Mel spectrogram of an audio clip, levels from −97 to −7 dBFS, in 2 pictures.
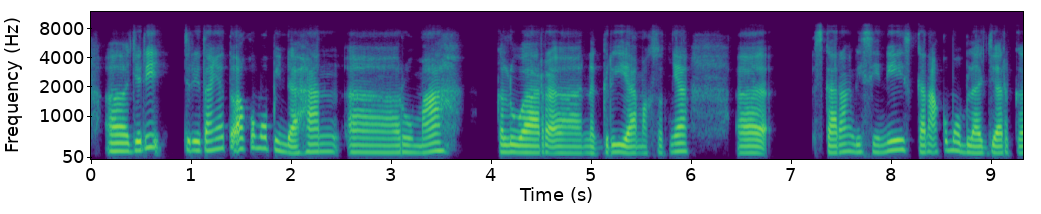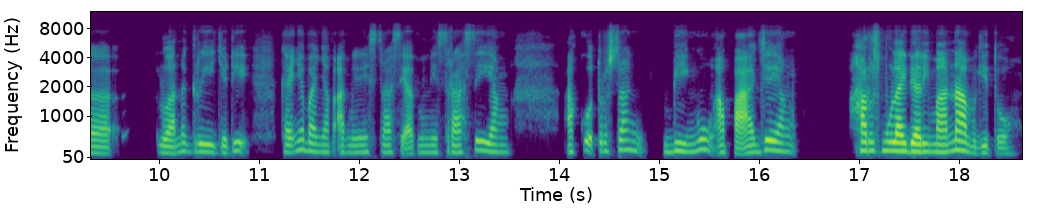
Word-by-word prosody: Eee, 190 0 +3
jadi 235 +7 +2 0.3
ceritanya 210 +3 -1
tuh, 255 - +1
aku 245 +3 -1
mau 255 -2 -3
pindahan, 175 -2 -1
eee, 160 -1 -3
rumah 165 +4 -1 0.5
ke 170 - -3
luar, 160 -2 +3
eee, 150 -1 0
negeri 160 +5 -4
ya, - - +1
maksudnya, 160 +5 -4 0.5
eee, 150 -1 +1 0.5
sekarang 170 +3 -2
di 170 - -6
sini, 185 +7 -2
sekarang 180 -6 -2
aku 210 - -8
mau 200 -3 -2
belajar 150 0 0
ke 150 -2 -2 0.5
luar 150 -1 +2
negeri, 180 -2 -1
jadi 195 +5 -3 0.4
kayaknya 175 +7 -1
banyak 170 -3 -2
administrasi-administrasi 165 +2 -4
yang 170 -2 -4 0.6
aku 465 +2 -1
terus 190 - -3
terang 220 -2 -2 0.2
bingung 190 +5 -1
apa 165 -1 +4
aja 170 +7 +2 0.2
yang 180 - -8 0.6
harus 200 -1 +4
mulai 195 -2 +8
dari 180 -1 +8
mana, 185 +5 +8
begitu. 150 -4 -5
170 Hz, 140 wpm, -26 LUFS, 160-195 Hz, 0.6 s, mulai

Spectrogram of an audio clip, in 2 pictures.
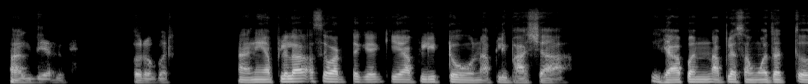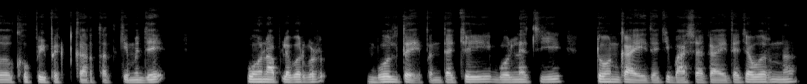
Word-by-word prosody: अगदी, 90 -1 -3
अगदी. 85 - -11 0.7
बरोबर - - -3 0.8
आणि 110 +2 +1
आपल्याला 130 +4 +5
असं 140 0 -1
वाटतं 125 -1 +3
का, 115 0 +2
की 120 - 0
आपली 115 +1 +1
टोन, 105 -3 0
आपली 105 - -4
भाषा, 90 0 0 1.0
ह्यापण 115 +2 +2
आपल्या 120 -2 +3
संवादात 110 0 0 0.2
खूप - - -4
इफेक्ट - - -1
करतात, - - -2
की - - -1
म्हणजे 105 +2 +1 0.8
कोण 120 -1 +4
आपल्याबरोबर 115 +1 +2 0.5
बोलतंय. 115 -5 +3
पण 105 - -6
त्याची 115 +3 +1
बोलण्याची 115 +2 -1 0.4
टोन 125 -2 +3
काय 105 -1 +4
आहे? 100 - -1
त्याची 105 +2 -4
भाषा 105 0 -1
काय 105 - +2
आहे? 100 -1 -1
त्याच्यावरनं 115 +2 0
115 Hz, 130 wpm, -22 LUFS, 105-120 Hz, 1.0 s, आपल्याला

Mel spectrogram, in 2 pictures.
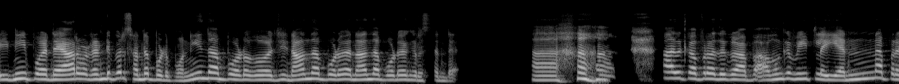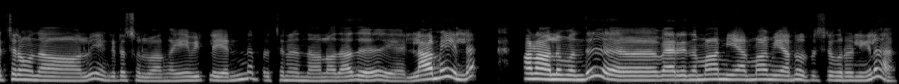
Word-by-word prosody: நீ - - +4
இப்ப, 245 +1 -1 0.3
யாரோ? 245 +2 +5 0.2
2 250 +3 +2
பேரும் 280 -3 -3
சண்ட 240 +2 +2
போட்டுப்போம். 185 -3 -4
நீந்தான் 270 -2 +1
போடவு 215 -1 0 0.2
ஜி 225 - -3
நான் 240 +4 +3
தான் 240 -3 0
போடுவேன். 230 0 +1
நான் 230 +2 +3
தான் 225 -3 0
போடுவேங்கிற 210 -3 -3
சண்ட. 180 -3 -10 2.2
அதுக்கப்புறம் 265 -3 +1
அதுக்கு 235 -1 0
அப் 200 - -8
அவுங்க 245 +5 -1
வீட்ல 250 -2 -2 0.2
என்ன 255 +7 0
பிரச்சனை 225 0 -2
வந்தாலும், 185 +2 -2
எங்கிட்ட 190 -1 -7
சொல்வாங்க. 165 -1 -7
என் 185 0 -4
வீட்ல 190 0 -5
என்ன 230 +8 -4
பிரச்சனை 190 +1 -8
இருந்தாலும், 175 -1 -5
அதாவது, 190 +3 -1 0.4
எல்லாமே 235 - +3
இல்ல. 225 - -1 0.6
ஆனாலும் 230 -3 +6
வந்து, 220 - 0 0.7
வேற 210 0 +5
எந்த 210 0 -1
மாமியார் 225 -2 +1
மாமியார்ன்னு 220 -1 0
ஒரு 190 - -12
பிரச்சன 200 0 -7
வரும். 185 0 -3
இல்லைங்களா? 220 - -1
220 Hz, 150 wpm, -23 LUFS, 190-240 Hz, 2.2 s, ஆனாலும்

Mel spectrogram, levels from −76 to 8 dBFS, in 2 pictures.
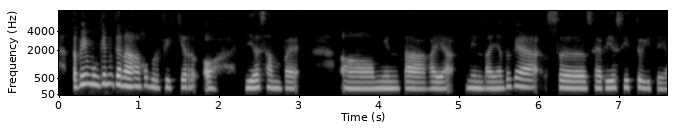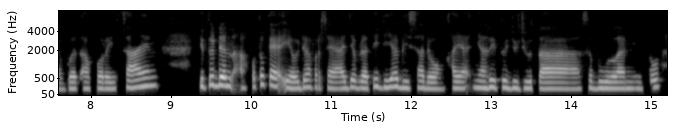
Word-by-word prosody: Tapi, 300 +2 +4
mungkin 310 +1 +1
karena 245 -4 +6
aku 265 - -4
berpikir, 215 0 -4 0.2
oh, - - +1 0.3
dia 200 +1 +3
sampai, 195 -3 -2 0.6
eee, 185 -1 0
minta 190 -1 0
kayak 185 0 -2 0.2
mintanya 190 -1 -1
tuh 230 - -3
kayak 225 -4 +1
seserius 195 0 0
itu, 210 0 -3
gitu 175 - -13
ya, - - -8
buat 180 0 0
aku 185 0 -2
resign 215 +8 +1 0.5
gitu, 280 +4 +2
dan 260 -2 +8
aku 200 +4 -7
tuh 295 - +2
kayak 255 -3 +5
ya 190 - +4
udah 215 +3 -1
percaya 190 -3 -2
aja 210 +4 0
berarti 190 +4 0
dia 230 +3 +3
bisa 200 0 -2
dong, 175 -1 -1
kayak 190 0 -1
nyari 205 +1 +1
7 200 -2 -1
juta 180 -1 +1
sebulan 185 -1 +1
itu, 185 +3 -4
195 Hz, 160 wpm, -23 LUFS, 185-215 Hz, 0.6 s, dan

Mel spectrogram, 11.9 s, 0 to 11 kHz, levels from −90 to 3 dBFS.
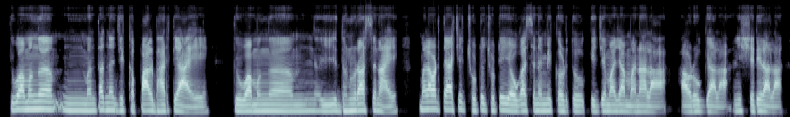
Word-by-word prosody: किंवा 160 +1 +4
मग 165 +1 +2
अ, 165 -1 +6
म्हणतात 140 -1 -3
ना 150 0 0
जे 135 - -3
कपाल 135 0 +3
भारती 130 +2 0
आहे 105 -3 +3 0.5
किंवा 130 -1 +4
मग 130 +1 -2
अ, 125 0 -2
धनुरासन 135 +1 +1
आहे. 110 0 +2 0.4
मला 165 +1 +4
वाटतं 160 -1 +3
असे 160 +3 -3
छोटे-छोटे 140 +1 -3
योगासनं 130 +1 +1
मी 135 0 -2
करतो, 125 -1 -3
की 125 +1 -7
जे 130 - -1
माझ्या 125 0 +1
मनाला, 115 -1 +1 0.4
आरोग्याला 115 -1 -1
आणि 130 -5 -5
शरीराला 125 -3 +1
130 Hz, 140 wpm, -19 LUFS, 125-140 Hz, 0.5 s, अ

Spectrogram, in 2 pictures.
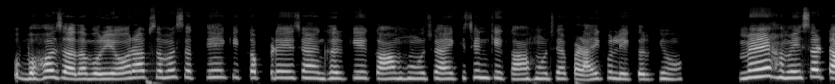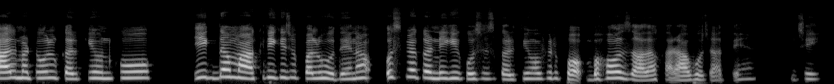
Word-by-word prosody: वो - - -2
बहुत 305 +6 +4
ज़्यादा 255 -4 +3
बुरी 250 0 +2
है 255 - +3
और 270 +4 +1
आप 320 +1 +2
समझ 325 +1 -1
सकते 320 0 -6
हैं 330 0 -3
कि 320 0 -9
कपड़े, 305 0 -1
चाहे 295 -1 0
घर 280 +1 -1
के 295 +3 -4
काम 270 0 +1
हो, 270 -1 -2
चाहे 265 -1 0
किचन 305 +4 -3
के 285 - -1
काम 245 0 -1
हो, 265 - -1
चाहे 265 +1 -4
पढ़ाई 235 +1 +1
को 295 - -7
लेकर 245 -3 -2
के 235 +3 -9
हो, 245 -2 -5 0.6
मैं 340 +7 +7
हमेशा 310 +1 +3
टाल-मटोल 295 -1 +3
करके 260 +2 -2
उनको 290 +1 0 0.6
एकदम 320 +1 +2
आख़िरी 295 +3 +3
के 320 - -3
जो 310 +1 -8
पल 275 0 +1
होते 255 -4 -1
हैं 250 - -4
ना 300 +2 -1 0.2
उसमें 335 +3 -2
करने 285 -3 +1
की 285 - -1
कोशिश 255 0 -6
करती 225 +2 -5
हूँ 260 - -4
और 260 - -4
फिर 280 0 -9
ब 210 -2 +3
बहुत 290 +5 +1
ज़्यादा 205 -2 -1
ख़राब 195 +1 -2
हो 225 - -4
जाते 205 +1 -15
हैं। 250 +2 -18 0.4
जी। 245 +3 -12
280 Hz, 205 wpm, -21 LUFS, 255-305 Hz, 0.6 s, मैं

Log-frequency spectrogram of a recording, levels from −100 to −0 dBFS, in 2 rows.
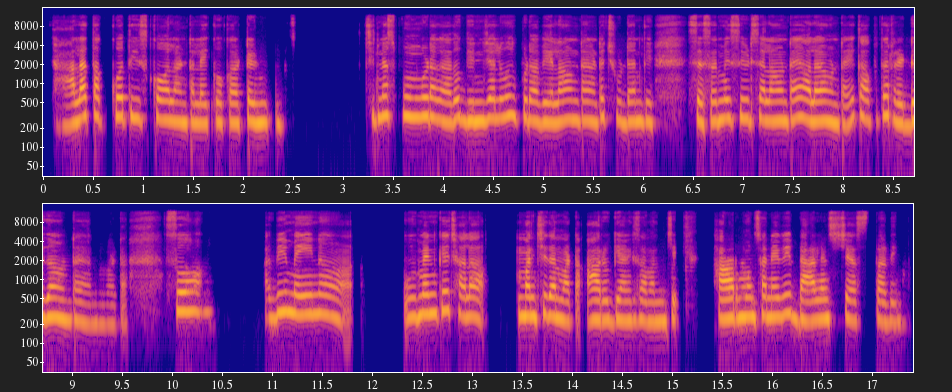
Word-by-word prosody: చాలా 240 +5 +4
తక్కువ 305 +1 +1
తీసుకోవాలంటా. 270 -3 -1
లైక్ 240 +2 -5
ఒక 250 - -5 0.2
10 245 -1 +3 1.1
చిన్న 295 +1 -1
స్పూన్ 310 -1 +1
గూడా 305 -1 +3
కాదు. 255 +2 +1
గింజలు 270 +3 +2
ఇప్పుడు 285 -1 -3
అవి 250 0 0
ఎలా 255 +1 0
ఉంటాయంటే, 265 +1 -2
చూడ్డానికి 255 -1 -2 0.4
సెసమి 260 +1 0
సీడ్స్ 280 -2 -3
ఎలా 265 0 +1
ఉంటాయో 275 +3 +1
అలా 260 0 +4
ఉంటాయి. 240 +2 -2
కాపోతే, 275 +2 -1
రెడ్‌గా 255 +3 +2
ఉంటాయన్నమాట. 205 -3 -7 0.5
సో, 320 - +2 0.9
అది 295 +5 +1
మెయిన్ 290 +1 +2 0.9
వుమెన్‌కి 290 +5 +2
చాలా 265 -1 +1 0.5
మంచిదనమాట 265 -4 +3 0.2
ఆరోగ్యానికి 235 0 -1
సంబంధించి. 225 0 -3 0.4
హార్మోన్స్ 255 +2 +5
అనేవి 265 +2 +1
బ్యాలెన్స్ 235 +1 +1
చేస్తది. 225 -1 -4
260 Hz, 130 wpm, -26 LUFS, 240-280 Hz, 1.1 s, హార్మోన్స్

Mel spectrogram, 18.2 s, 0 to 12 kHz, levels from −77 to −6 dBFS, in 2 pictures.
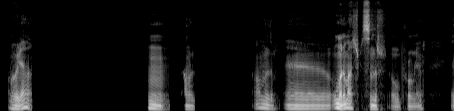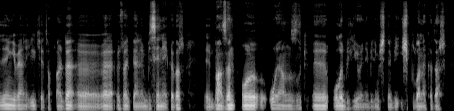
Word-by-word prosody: Öyle 90 0 +2
mi? 130 - -4 2.3
Hımm 90 -8 -1 0.3
anladım. 85 -1 -6 1.1
Anladım. 105 -6 -4 0.2
Eee, 95 - -9 1.0
umarım 105 0 +8
aşmışsındır 90 -5 +2
o 75 0 -8
problemi. 80 +1 -8 0.6
Dediğin 95 +1 +2
gibi, 90 0 +1
hani, 90 -1 -4
ilk 90 0 -7
etaplarda, 80 +3 0
eee, 75 -4 -2
ve - - -3
de 85 -2 +2
özellikle, 85 -3 -4
hani, 75 +1 -5
1 - - -7
seneye 80 -5 +5
kadar, - - -1 0.4
eee, 70 -3 -6
bazen 90 +1 +5
o 90 0 +7 0.2
o 95 0 -1
yalnızlık, 85 +1 -6
eee, 85 -1 +2
olabiliyor. 80 -2 -1
Ne 70 -1 -13
bileyim, - - -11
işte, 70 -2 0
bir - - -8
iş - - +4
bulana 75 0 -2
kadar, - - -6
85 Hz, 120 wpm, -27 LUFS, 80-90 Hz, 2.3 s, umarım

